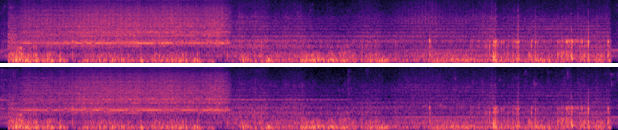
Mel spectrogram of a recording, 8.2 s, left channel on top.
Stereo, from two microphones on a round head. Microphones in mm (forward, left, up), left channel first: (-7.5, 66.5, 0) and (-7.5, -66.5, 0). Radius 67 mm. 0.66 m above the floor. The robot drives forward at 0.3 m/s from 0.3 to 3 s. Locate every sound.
0.1 s a rattle: 45° left (ahead or behind); by 8.2 s 35° left (ahead or behind)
